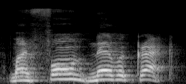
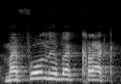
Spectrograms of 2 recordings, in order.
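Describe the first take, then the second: First: My phone never crack said slowly, leaning on phone; slow down and insist on every word; slow insistent. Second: Said in the usual way. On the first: Real, not acted. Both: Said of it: "repeats the same claim".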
